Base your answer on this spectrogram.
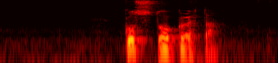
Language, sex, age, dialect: Faroese, male, 36-60, Norðurstreymoy/Eysturoy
